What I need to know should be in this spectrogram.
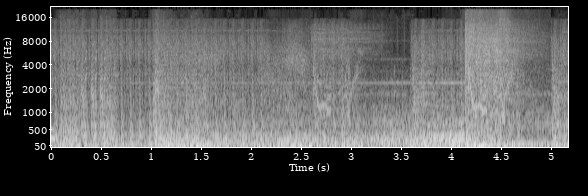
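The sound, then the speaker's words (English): Machine gun firing in rapid, sustained bursts, a loud, dense stream of cracking shots with booming surges, running without pause for the full length. “Oh. Machine gun. Holy shit.”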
